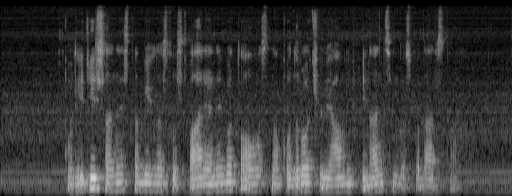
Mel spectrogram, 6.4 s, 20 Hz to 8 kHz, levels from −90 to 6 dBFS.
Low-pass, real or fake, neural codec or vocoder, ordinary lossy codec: none; real; none; none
